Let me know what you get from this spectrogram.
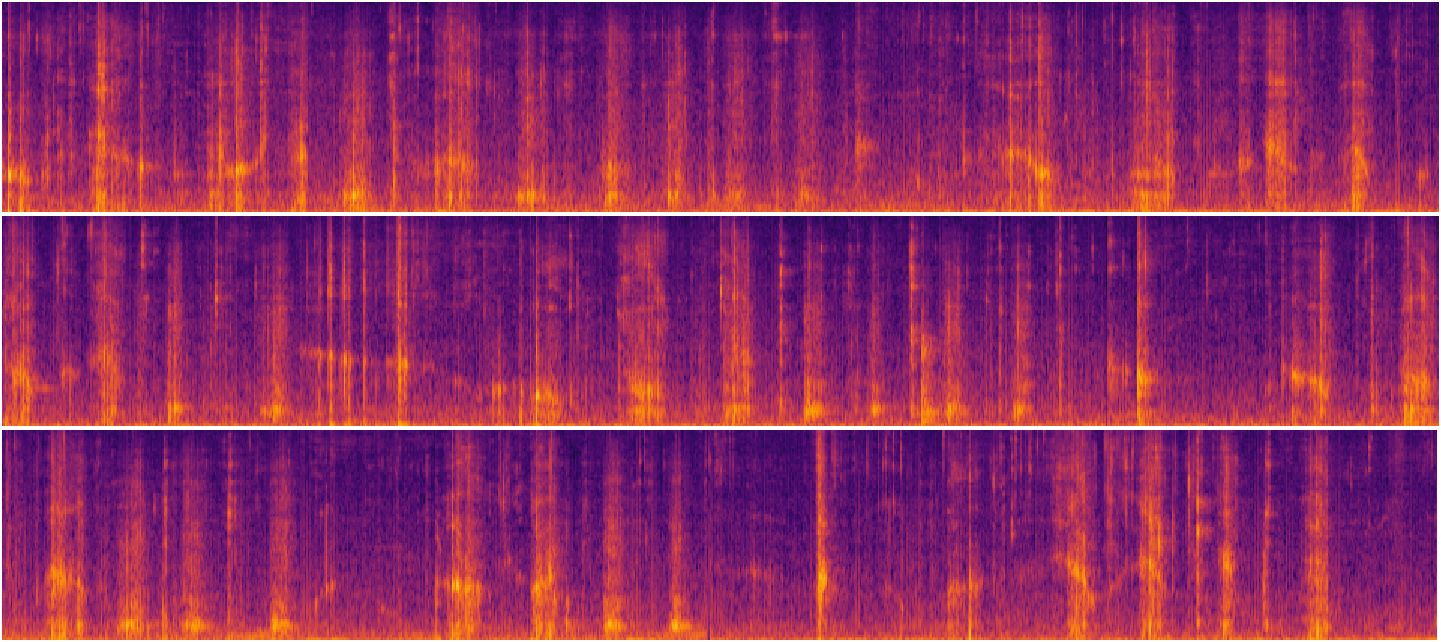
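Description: Close-miked biting and chewing: a dense, irregular run of crisp crunches and crackles as a mouthful is chewed.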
